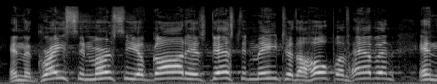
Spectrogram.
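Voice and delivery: high, loud, slow preacher's cry; full-force preaching. Acted. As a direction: preach it out to the rafters, drawn long.

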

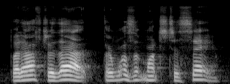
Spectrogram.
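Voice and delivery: ordinary delivery

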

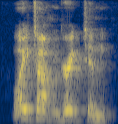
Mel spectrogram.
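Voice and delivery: usual speaking voice

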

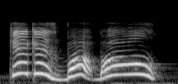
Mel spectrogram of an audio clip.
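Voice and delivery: cheering shout. Acted. Cheering at the TV fight.

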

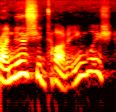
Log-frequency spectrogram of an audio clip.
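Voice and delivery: usual speaking voice

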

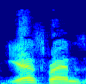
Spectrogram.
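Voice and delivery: normal talking voice

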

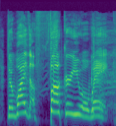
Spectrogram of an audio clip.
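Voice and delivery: loud, indignant retold demand; irritated outburst. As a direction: snap it at whoever woke you, loudly. Acted cross Sam woken up.

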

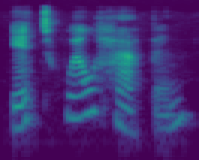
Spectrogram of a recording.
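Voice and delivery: careful teacher dictation, pausing between words; dictating a sentence. Shown as a demonstration. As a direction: dictate it to young writers word by word. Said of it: "So try that sentence".

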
